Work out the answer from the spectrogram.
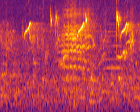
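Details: Brahminy starling flock calling: several short, sharp whistled notes rising steeply at high pitch, scattered over a faint background of harsher chatter, with soft hiss throughout.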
